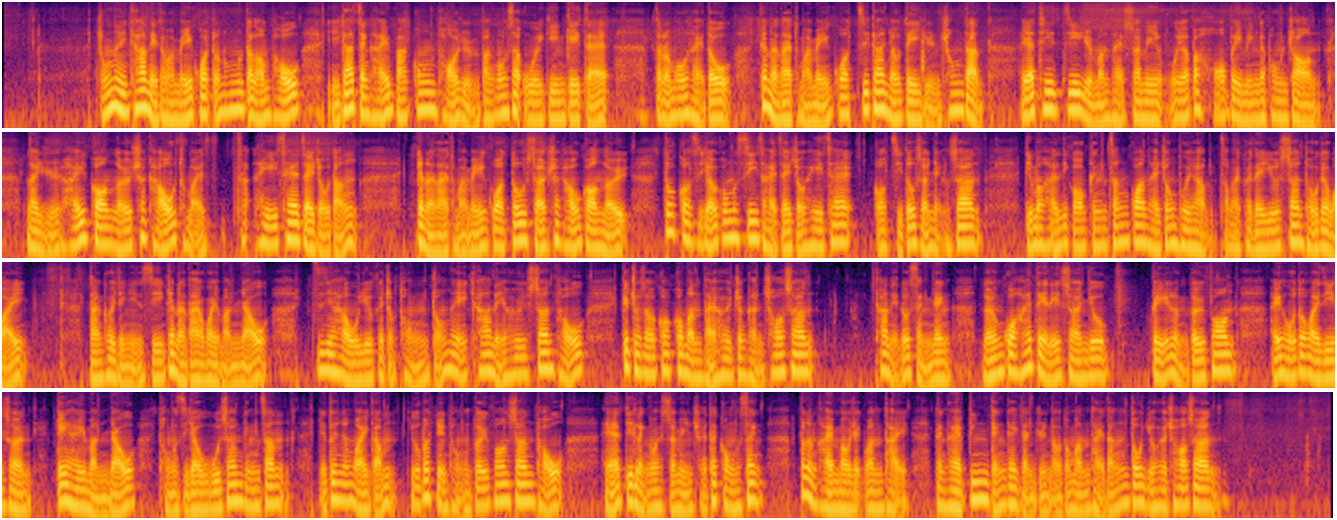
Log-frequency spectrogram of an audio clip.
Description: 總理卡尼與特朗普於美國白宮見記者
總理卡尼與美國總統特朗普會面現正在白宮拖圓辦公室見記者，特朗普提到加拿大及美國之間有地緣衝突，所以在一些資源問題上會有不可避免的碰撞。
